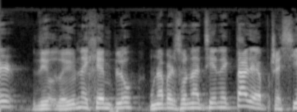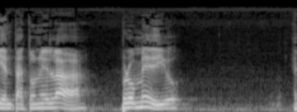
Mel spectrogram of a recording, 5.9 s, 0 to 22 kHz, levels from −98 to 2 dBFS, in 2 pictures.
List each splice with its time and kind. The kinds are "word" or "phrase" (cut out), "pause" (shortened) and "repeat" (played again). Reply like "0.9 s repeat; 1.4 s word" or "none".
1.4 s pause; 2.0 s word; 2.7 s word; 4.2 s word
